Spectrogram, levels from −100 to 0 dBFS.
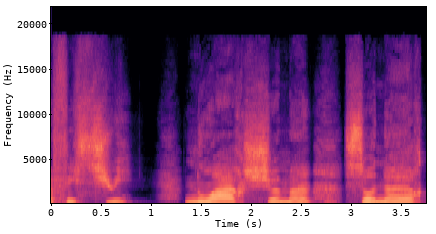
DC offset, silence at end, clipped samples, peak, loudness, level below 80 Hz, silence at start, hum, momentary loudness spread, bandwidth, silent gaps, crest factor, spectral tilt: under 0.1%; 0.05 s; under 0.1%; -6 dBFS; -23 LUFS; -76 dBFS; 0 s; none; 11 LU; 19 kHz; none; 18 dB; -3 dB/octave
